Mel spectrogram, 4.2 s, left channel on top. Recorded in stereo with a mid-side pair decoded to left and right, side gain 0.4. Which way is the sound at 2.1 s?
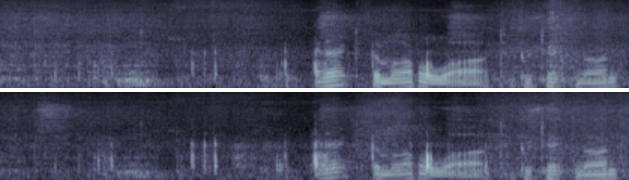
60° left.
